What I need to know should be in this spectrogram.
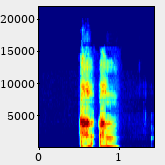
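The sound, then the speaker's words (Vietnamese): Throat clearing acted out by a voice for a boy about to start a ritual: a short two-part "ahem", made of two quick voiced bursts of similar length. It is fairly loud and heard alone. “Xong rồi, nó đằng hắng giọng nói tiếp.”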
